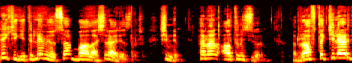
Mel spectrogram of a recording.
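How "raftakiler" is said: "Raftakiler" said higher and louder; test word called out. Shown as a demonstration. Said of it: "diyebiliyor muyuz?". (test kelimesini yüksek sesle söyleme)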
